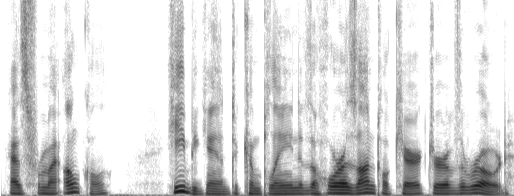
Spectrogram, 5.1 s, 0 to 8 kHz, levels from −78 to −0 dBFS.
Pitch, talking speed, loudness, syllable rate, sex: 120 Hz, 175 wpm, -18 LUFS, 5.2 syllables/s, male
